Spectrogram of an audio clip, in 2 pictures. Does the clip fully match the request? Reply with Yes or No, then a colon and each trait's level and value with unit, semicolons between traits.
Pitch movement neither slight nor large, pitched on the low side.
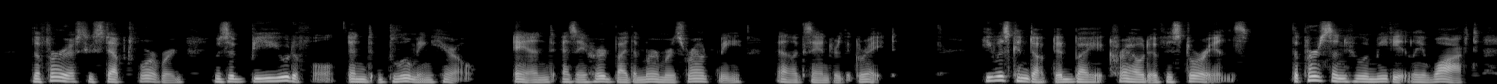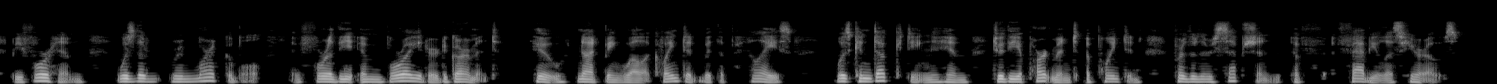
Yes: average, 3.7 semitones; low, 120 Hz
